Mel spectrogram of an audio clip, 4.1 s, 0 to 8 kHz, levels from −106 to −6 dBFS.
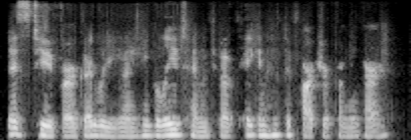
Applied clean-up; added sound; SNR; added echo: neural mask model DeepFilterNet 3.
